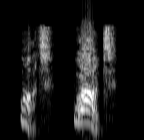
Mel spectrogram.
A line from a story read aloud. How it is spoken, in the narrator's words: exclaiming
